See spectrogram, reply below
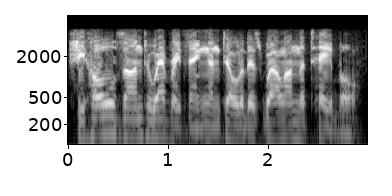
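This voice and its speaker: A man reading literary fiction aloud as an audiobook narrator, in a measured, deliberate way. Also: fairly low pitch, no room sound. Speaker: audiobook reader. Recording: dull, dry, lo-fi audio.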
